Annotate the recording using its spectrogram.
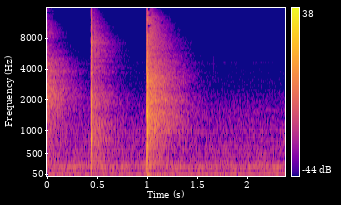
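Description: A man clapping his hands three times in an uneven rhythm. The second clap is the weakest and the third the loudest, and each has a short fading room echo.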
